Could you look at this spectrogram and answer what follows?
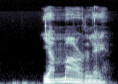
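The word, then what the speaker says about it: llamarle: to call to him this is how they say it in Spanish yah Marley how do you say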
